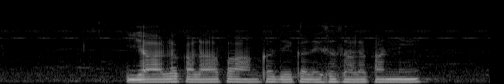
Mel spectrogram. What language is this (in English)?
Sinhala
